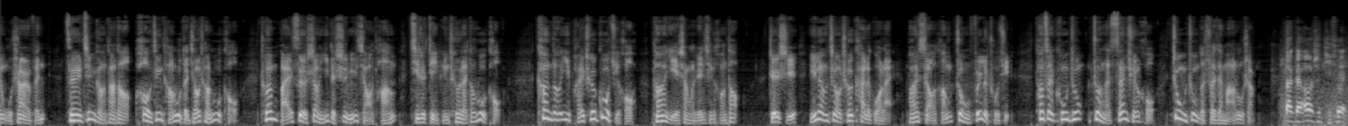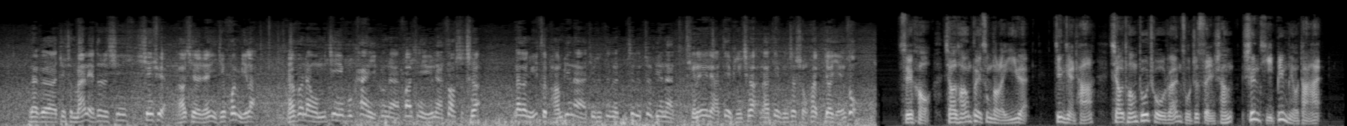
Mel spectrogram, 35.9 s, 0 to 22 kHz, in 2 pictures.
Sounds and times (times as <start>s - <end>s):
Speech: 0.0s - 29.4s, 30.0s - 35.6s.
